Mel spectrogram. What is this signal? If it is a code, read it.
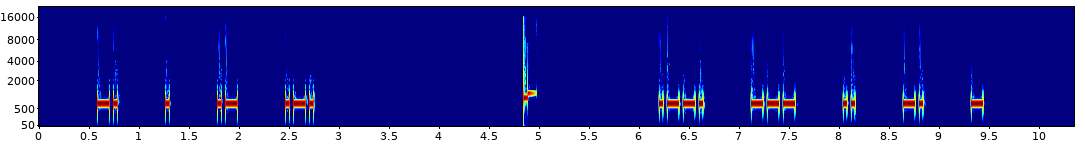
Morse code, heard as a keyed tone, about 30 wpm, spaced as for 14 wpm, 700 Hz. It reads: NEAR POINT
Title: 4x Character Spacing - Top 300 Words - 30wpm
